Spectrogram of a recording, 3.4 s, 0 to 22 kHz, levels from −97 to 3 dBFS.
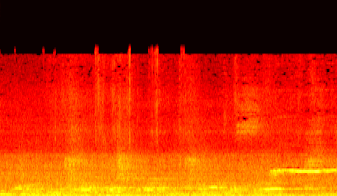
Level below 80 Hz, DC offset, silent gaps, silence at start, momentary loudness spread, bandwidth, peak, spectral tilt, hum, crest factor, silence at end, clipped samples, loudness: -24 dBFS; under 0.1%; none; 0 s; 5 LU; 17 kHz; -4 dBFS; -4 dB/octave; none; 14 dB; 0 s; under 0.1%; -20 LUFS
